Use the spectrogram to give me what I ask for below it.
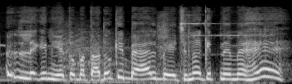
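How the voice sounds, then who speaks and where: A woman voicing a bumbling, foolish middle-aged village husband in a cartoon, whiny and slow on the uptake. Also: fairly high pitch, close to an everyday voice. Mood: boastful. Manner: whiny, dim-witted, drawn-out questions. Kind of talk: cartoon voice acting. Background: background music.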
